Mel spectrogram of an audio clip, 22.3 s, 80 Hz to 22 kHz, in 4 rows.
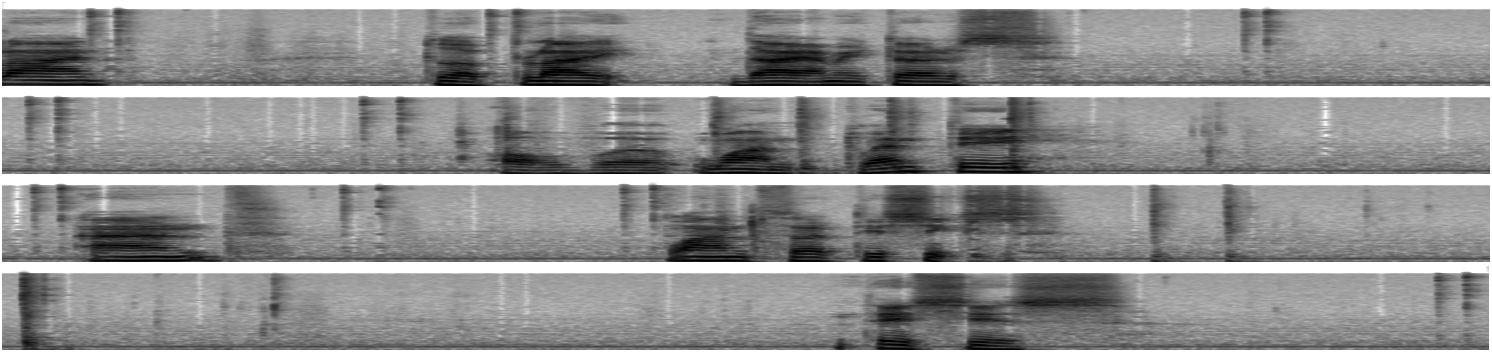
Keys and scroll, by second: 9.4 Return, 16.8 Return.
